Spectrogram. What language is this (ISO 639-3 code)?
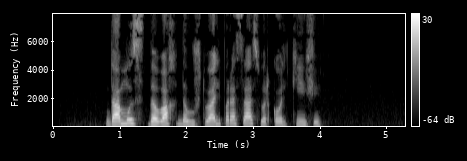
pus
